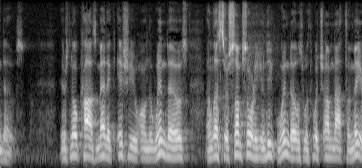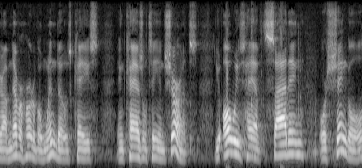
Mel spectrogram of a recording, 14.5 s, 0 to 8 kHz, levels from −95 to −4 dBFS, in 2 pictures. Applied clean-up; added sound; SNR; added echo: none; none; none; none.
